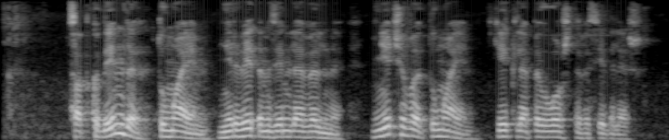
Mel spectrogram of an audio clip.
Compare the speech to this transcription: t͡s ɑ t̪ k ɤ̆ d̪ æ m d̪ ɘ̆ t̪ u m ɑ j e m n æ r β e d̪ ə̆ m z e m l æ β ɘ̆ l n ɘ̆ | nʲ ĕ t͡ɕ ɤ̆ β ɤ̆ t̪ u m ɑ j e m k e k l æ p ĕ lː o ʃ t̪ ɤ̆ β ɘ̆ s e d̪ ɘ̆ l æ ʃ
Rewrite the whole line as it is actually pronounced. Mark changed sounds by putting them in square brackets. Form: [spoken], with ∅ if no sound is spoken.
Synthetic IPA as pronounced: t͡s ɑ t̪ k ɤ̆ d̪ [e] m d̪ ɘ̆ t̪ u m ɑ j e m n [e] r β e [t̪] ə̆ m z e m l æ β ɘ̆ l n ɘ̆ | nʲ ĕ t͡ɕ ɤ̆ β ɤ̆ t̪ u m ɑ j e m k e k l æ p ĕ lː o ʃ t̪ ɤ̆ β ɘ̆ s e d̪ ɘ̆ l æ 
